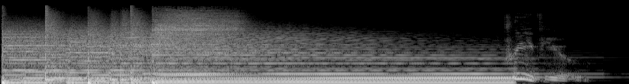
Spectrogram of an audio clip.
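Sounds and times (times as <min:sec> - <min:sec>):
indie rock party sting bumper: 0:00.0 - 0:04.8.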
